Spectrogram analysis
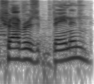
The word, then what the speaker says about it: Travers Beynon: it is how do you say your name Travers banan that's correct Travers banan Travers uh your Instagram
